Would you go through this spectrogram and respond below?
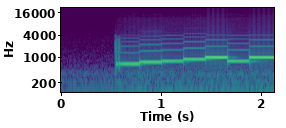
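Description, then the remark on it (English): A phone ringtone preview from the ringtone menu of an Oasis phone plays alone: a bright, buzzy electronic melody of short notes stepping gradually upward in pitch at a quick, even pace, starting after a brief silence. “I'll push yes to go into this menu, and it will preview some ringtones for us.”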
